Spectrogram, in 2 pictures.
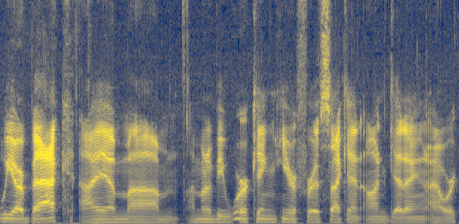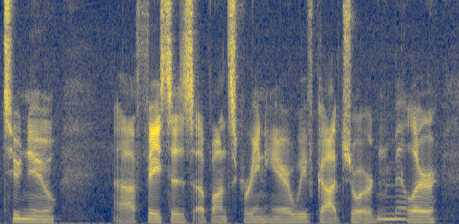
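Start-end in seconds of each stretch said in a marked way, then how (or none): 7.5-8.9 cracking, breaking voice. A host bringing two new guests on screen: voice cracks. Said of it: "Excuse the voice crack there".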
